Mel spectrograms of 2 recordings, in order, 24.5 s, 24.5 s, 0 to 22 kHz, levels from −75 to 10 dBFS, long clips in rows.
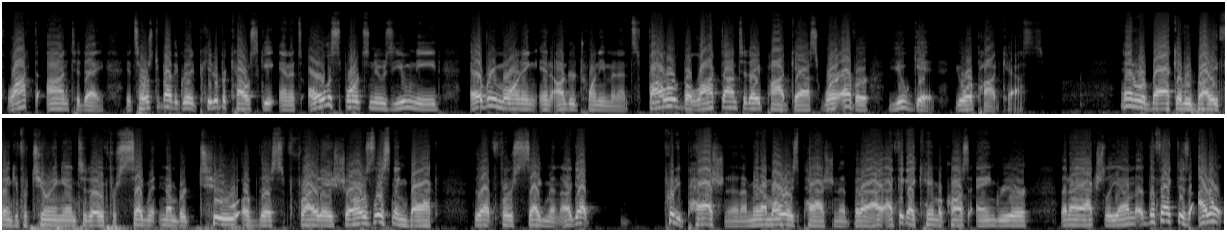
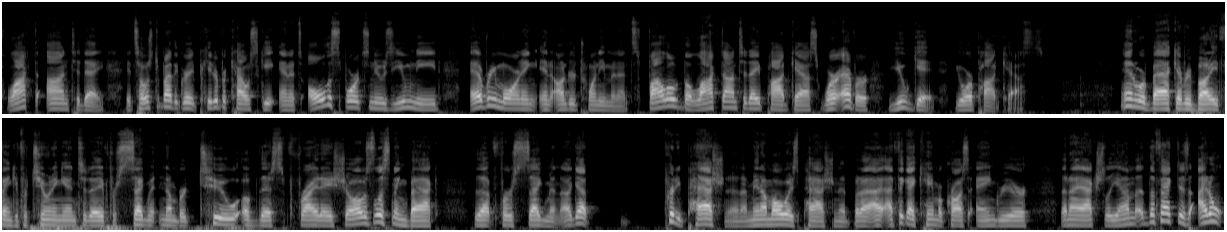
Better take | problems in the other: second | distortion; heavy; 14% of the sound clipped

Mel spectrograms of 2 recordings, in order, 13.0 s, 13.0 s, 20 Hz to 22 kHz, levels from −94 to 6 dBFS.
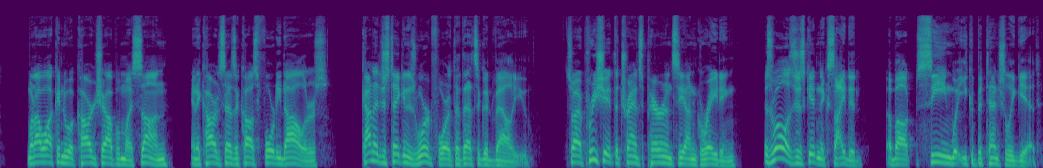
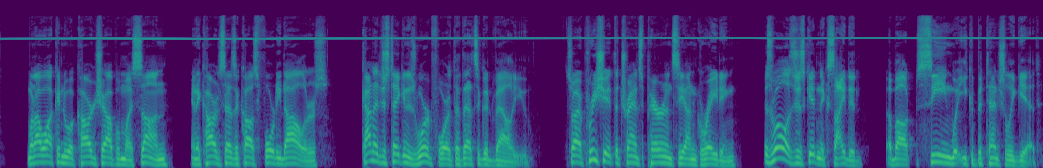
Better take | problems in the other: first | high-pitched whine; noticeable; throughout; 8.5 kHz, 15 dB below the speech

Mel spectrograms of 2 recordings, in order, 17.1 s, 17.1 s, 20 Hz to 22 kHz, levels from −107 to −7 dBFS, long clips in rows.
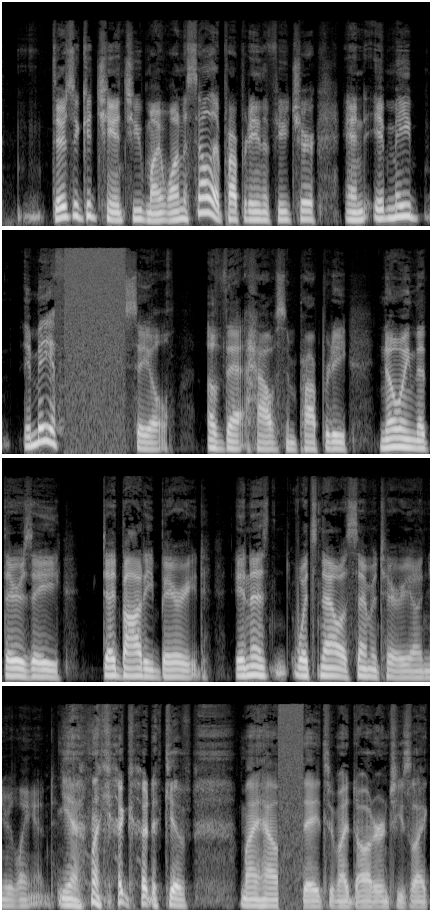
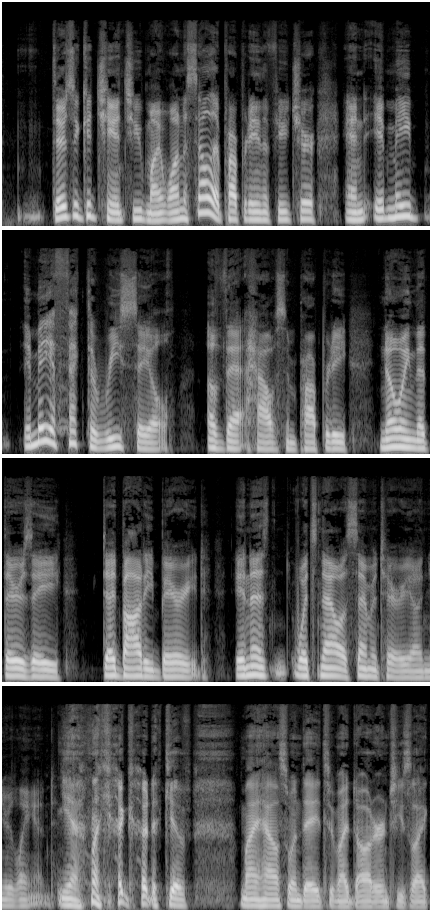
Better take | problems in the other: second | audio cutting out; filled with static; at 5 s for 0.5 s and at 16 s

